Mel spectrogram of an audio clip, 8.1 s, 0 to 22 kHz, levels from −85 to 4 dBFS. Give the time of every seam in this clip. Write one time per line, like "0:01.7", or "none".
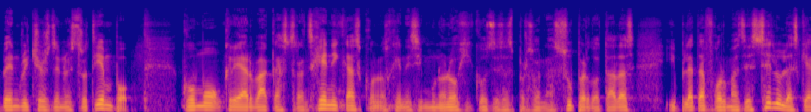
none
